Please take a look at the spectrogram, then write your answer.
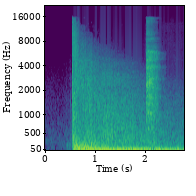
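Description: A grenade detonates in the battle-royale shooter PUBG: one sudden loud blast at about half a second that rolls into a long, heavy rumble, with a second sharp burst of debris or gunfire near the two-second mark.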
